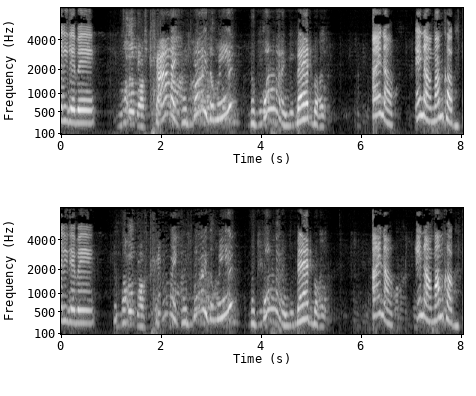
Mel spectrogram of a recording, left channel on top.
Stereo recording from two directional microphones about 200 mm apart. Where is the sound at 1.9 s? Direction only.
25° right (ahead or behind).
